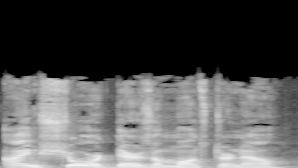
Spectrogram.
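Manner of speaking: ordinary delivery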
